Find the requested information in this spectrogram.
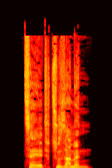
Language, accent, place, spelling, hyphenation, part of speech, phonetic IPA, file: German, Germany, Berlin, zählt zusammen, zählt zu‧sam‧men, verb, [ˌt͡sɛːlt t͡suˈzamən], De-zählt zusammen.ogg
- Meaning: inflection of zusammenzählen: 1. third-person singular present 2. second-person plural present 3. plural imperative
